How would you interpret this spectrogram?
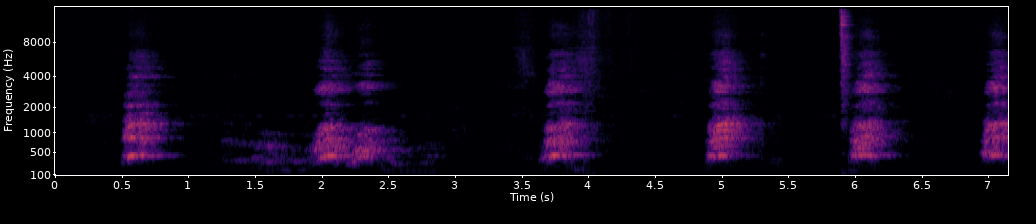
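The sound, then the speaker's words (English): A dog barks repeatedly, about six loud, sharp barks spaced roughly a second apart, with one longer, rougher growling bark among them and no talking. “Let's wait for the dog to shut up.”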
